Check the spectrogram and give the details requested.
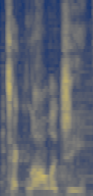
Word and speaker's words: technology: do with what right technology technology and stress point as our second syllable technology and our fourteenth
